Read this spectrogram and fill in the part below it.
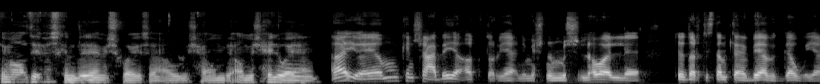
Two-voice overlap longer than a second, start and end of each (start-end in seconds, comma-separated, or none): none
